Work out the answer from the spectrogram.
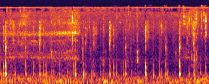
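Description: Footsteps of a character walking in a video game: a steady run of soft, evenly spaced thuds at a relaxed walking pace, with light scuffing between steps.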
